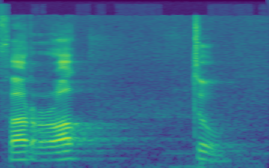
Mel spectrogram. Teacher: Ini namanya idgham naqis. Lidahnya ditempelkan dulu ke langit-langit karena sifatnya itbaq.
